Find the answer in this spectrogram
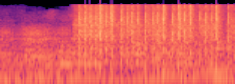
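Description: Airsoft electric rifle firing on full auto, a rapid even string of shots that starts under a second in and runs on.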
